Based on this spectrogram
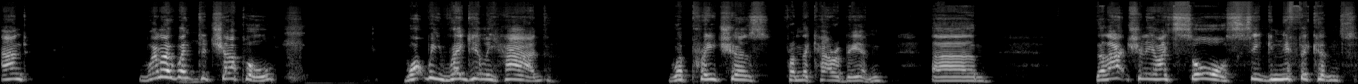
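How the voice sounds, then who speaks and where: A man talks at a very slow pace with long, frequent pauses. His pitch is high and his intonation lively. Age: 60s. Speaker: academic guest speaker. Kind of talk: panel discussion.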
